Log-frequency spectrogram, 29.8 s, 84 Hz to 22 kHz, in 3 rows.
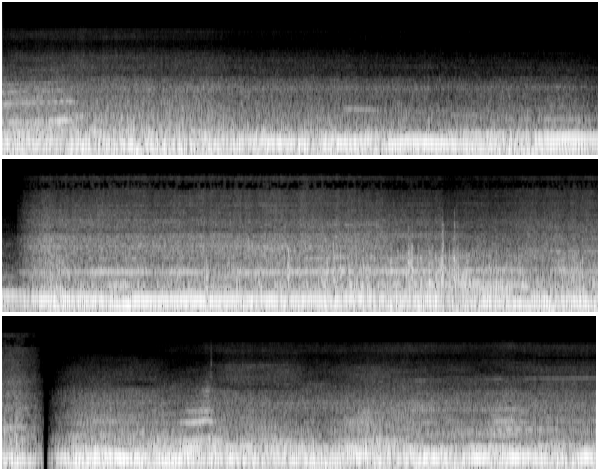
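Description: Supercharged V8 car running on a race track: a loud, steady low engine drone with small shifts in pitch. For about ten seconds in the middle the sound turns brighter and hissier. Near two-thirds through it drops out for an instant before the drone resumes.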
